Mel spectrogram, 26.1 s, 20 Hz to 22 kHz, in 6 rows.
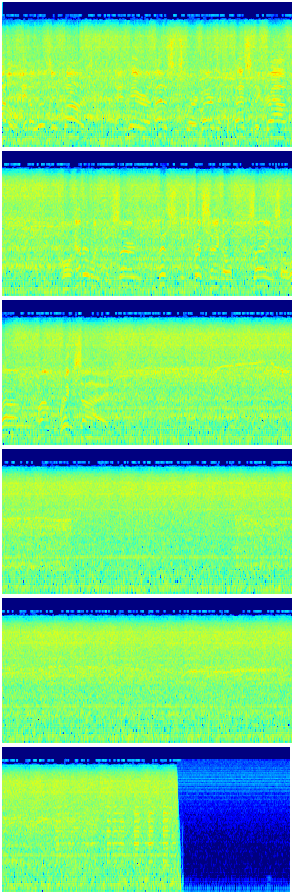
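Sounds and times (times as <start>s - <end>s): arena crowd roaring: 0.0s - 14.1s, 16.6s - 23.2s
faint whistle tone: 10.8s - 14.1s, 20.0s - 22.6s.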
